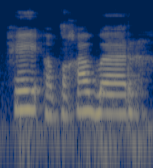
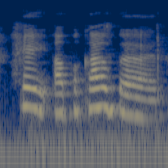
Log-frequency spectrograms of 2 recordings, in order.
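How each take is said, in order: First: Light Jakarta way of greeting; breezy western Indonesian hey, apa kabar; Jakarta accent. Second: Louder, higher, slower eastern Indonesian greeting, kaba with the r dropped; hey, apa kaba in a strong eastern Indonesian lilt; eastern Indonesian accent. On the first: A student demos a Jakarta greeting, light Jakarta accent. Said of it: "orang Indonesia bagian barat ... Jakarta". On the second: A student demos an eastern Indonesian greeting, strong eastern Indonesian accent. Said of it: "orang Indonesia bagian timur". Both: Shown as a demonstration.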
